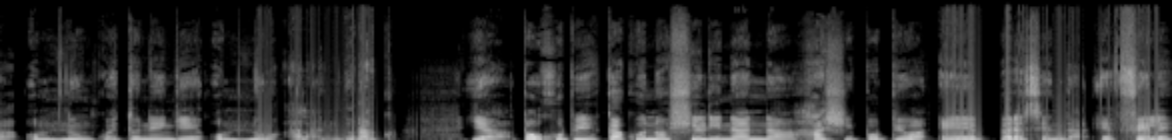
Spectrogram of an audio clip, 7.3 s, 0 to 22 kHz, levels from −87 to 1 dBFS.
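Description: A speech clip with two bursts of processor overload crackle. The first runs from 1.61 to 2.75 s, after "omunhu mukwetu nenge". The second runs from 5.87 to 7.23 s, after "kakuna oshili naana hashipopiwa". Many tiny buffers, a few milliseconds each, miss their deadlines. Each drops to silence with hard edges, giving gritty tearing.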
